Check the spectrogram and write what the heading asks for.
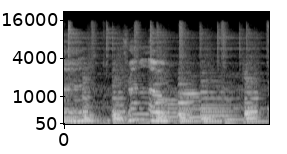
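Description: Live jazz from a small combo: piano chords over a walking upright bass, with drum kit and cymbals keeping time.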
